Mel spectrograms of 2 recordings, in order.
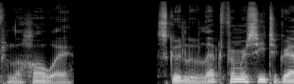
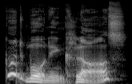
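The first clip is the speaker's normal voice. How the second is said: teacher greeting; 6 semitones higher, slower than usual. Acted. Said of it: "said Missus Meterstick".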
